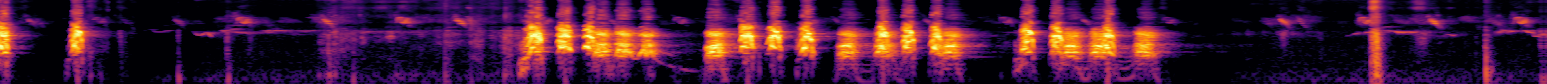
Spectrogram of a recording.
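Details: Dachshund named Peanut, a pet dog playing football, barking in repeated bursts: a few early yaps, then dense runs of sharp barks several per second from about five to twelve seconds, with brief quiet gaps.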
